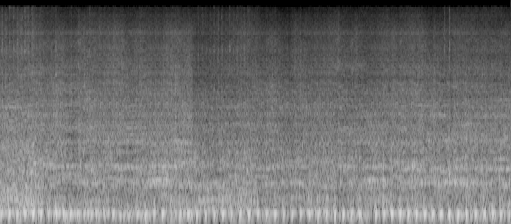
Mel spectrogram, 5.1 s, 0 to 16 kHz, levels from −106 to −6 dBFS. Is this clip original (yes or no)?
no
